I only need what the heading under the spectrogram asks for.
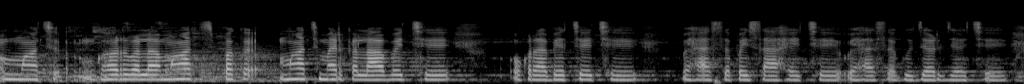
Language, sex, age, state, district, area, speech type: Maithili, female, 45-60, Bihar, Supaul, rural, spontaneous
